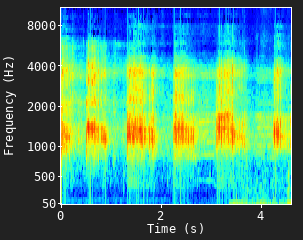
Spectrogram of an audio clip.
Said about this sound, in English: You may not hear it from that scratchy call, but this is an incredibly beautiful, elegant bird. That call sounded like, it reminds me, there's a toy that you can get for kids, or as a kid, it's made of wood that replicates or is supposed to replicate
